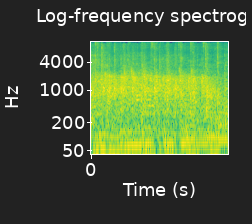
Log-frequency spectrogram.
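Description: Loud, sustained applause from a crowd of many people clapping, dense and steady with no break, fading a little at the very end.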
